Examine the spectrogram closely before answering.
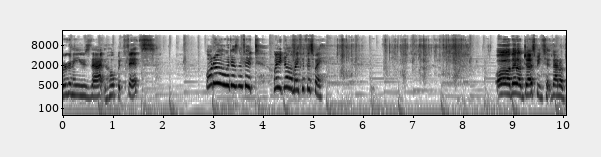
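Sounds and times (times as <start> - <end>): quiet background music: 0.0 - 10.0
plastic bag crinkling: 4.5 - 8.5.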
